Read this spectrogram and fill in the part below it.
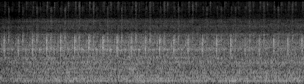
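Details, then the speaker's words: Mazda Miata 1.6 with 205–210 psi compression across the board, idling: a light, even ticking about 3–4 a second from the hydraulic lash adjusters, harmless and normal. "Those are the HLAs. So like I said, there's nothing wrong. They all do it."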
